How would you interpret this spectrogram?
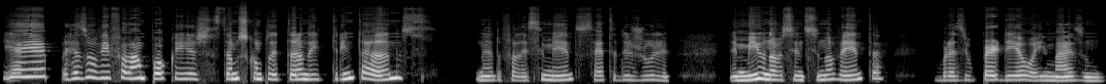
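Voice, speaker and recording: A woman with a southern Brazilian caipira lilt, speaking in a relaxed, chatty way straight to her viewers. Her voice sits at an ordinary middle pitch. The sound is close and dry, with no room echo. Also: moderate pace. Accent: Brazilian Portuguese, southern countryside (caipira). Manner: conversational, peppers sentences with "né". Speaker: channel host. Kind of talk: casual talk to camera.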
